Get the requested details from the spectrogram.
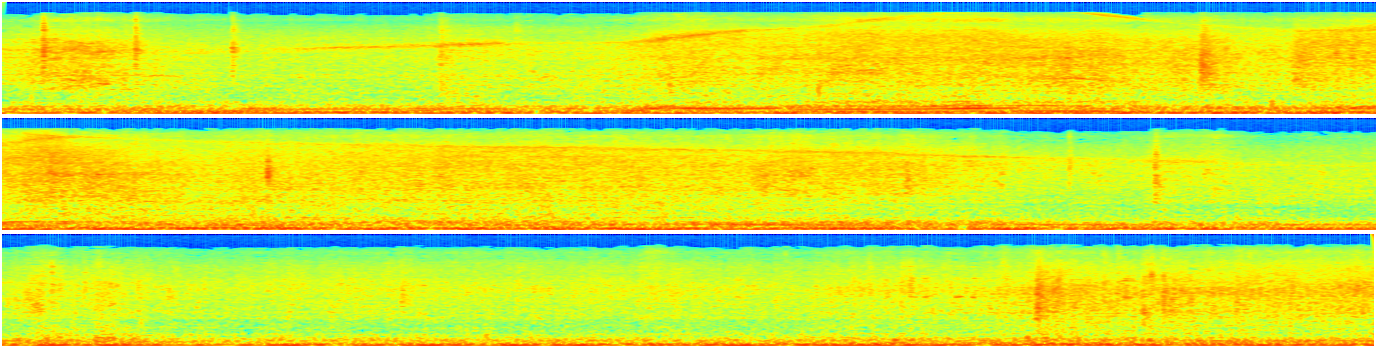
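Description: Tyres rumble over a rough, wet road.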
